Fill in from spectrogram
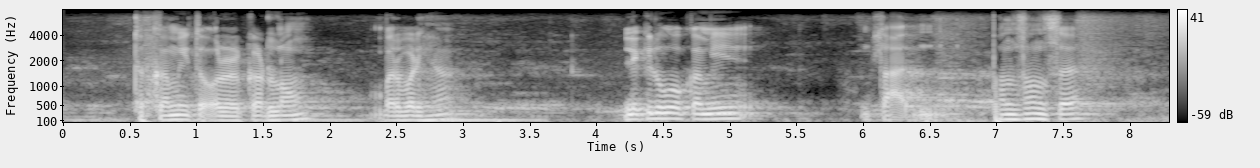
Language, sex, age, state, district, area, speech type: Maithili, male, 18-30, Bihar, Araria, rural, spontaneous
